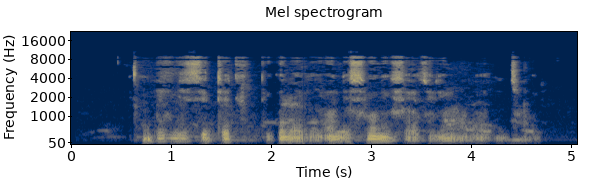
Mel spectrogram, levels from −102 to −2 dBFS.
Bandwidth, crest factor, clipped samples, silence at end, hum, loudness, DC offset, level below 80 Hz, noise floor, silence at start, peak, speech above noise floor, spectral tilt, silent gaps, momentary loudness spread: 9.6 kHz; 24 dB; under 0.1%; 0.45 s; none; -31 LUFS; under 0.1%; -68 dBFS; -69 dBFS; 0.6 s; -10 dBFS; 36 dB; -2.5 dB/octave; none; 15 LU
